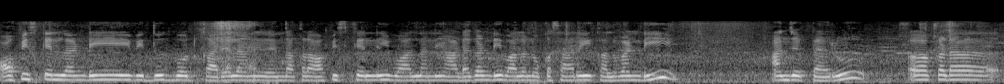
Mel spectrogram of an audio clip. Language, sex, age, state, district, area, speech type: Telugu, female, 18-30, Telangana, Nalgonda, urban, spontaneous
